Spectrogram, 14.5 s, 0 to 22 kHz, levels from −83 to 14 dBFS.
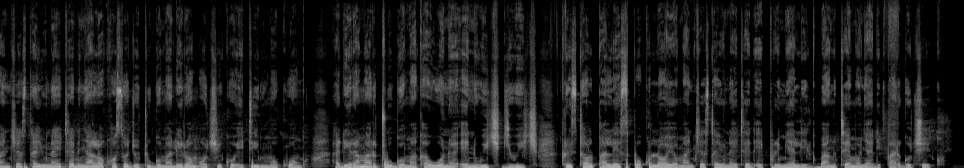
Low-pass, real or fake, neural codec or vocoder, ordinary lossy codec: none; real; none; none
